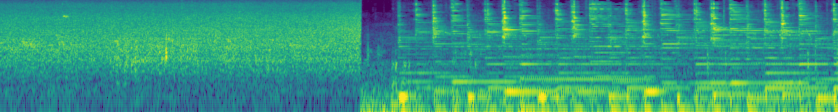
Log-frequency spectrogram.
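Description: Steady rush of a shallow river. About three and a half seconds in, it cuts off abruptly and background music with a steady beat takes over.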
